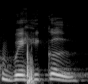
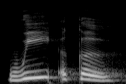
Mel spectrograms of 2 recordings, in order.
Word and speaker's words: vehicle: It's not vehicle. It's vehicle.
